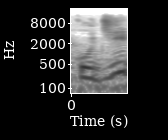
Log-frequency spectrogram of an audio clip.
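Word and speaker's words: 九時: Untuk jam, 4 jam itu dibacanya yoji dan 9 itu kuji ya teman-teman.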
